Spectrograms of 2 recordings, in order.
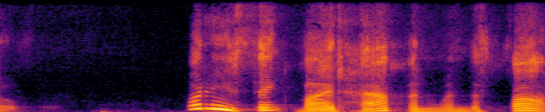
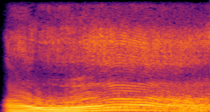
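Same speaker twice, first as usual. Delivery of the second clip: loud, drawn-out appalled gasp; 7 dB louder than usual. A narrator's reading. Doctor DeSoto inside the fox's mouth, gasping. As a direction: recoil aloud, stretching the exclamation. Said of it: "he gasped".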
